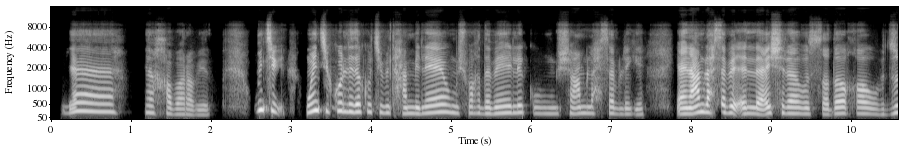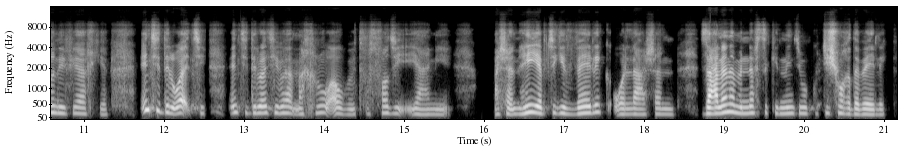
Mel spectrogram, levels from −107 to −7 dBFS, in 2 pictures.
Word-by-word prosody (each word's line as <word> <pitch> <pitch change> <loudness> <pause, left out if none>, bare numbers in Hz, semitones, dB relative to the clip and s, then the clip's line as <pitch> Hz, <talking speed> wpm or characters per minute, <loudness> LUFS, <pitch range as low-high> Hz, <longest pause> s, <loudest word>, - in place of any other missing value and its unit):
ياه! 260 -2 +1 0.4
يا 220 -1 -4
خبر 175 -5 -5
أبيض! 155 0 -11 0.6
وأنتِ 315 +1 +5 0.5
وأنتِ 285 +3 +5
كل 255 -1 0
ده 245 - +5
كنتِ 245 -1 -4
متحملاه 210 +2 +1
ومش 220 -4 -5
واخدة 205 -2 -4
بالِك، 220 +3 -2
ومش 190 0 -7
عاملة 200 +2 -3
حساب 200 -2 -5
لك 175 -1 -10 0.4
يعني 185 +1 +7
عاملة 235 +4 +7
حساب 230 -1 0
العشرة 195 +2 +4
والصداقة 190 +1 -2
وبتظني 185 +4 -4
فيها 195 0 -5
خير، 165 -2 -12 0.4
أنتِ 315 -1 +3
دلوقتي 210 -4 +1 0.3
أنتِ 220 0 -5
دلوقتي 210 +1 -2
بقى 210 0 -3
مخنوقة 205 +4 -4
وبتفضفضي 180 +3 -7
يعني 165 -1 -9 0.6
عشان 180 -2 0
هي 215 +3 +6
بتيجي 200 +1 -2
في 175 - -12
بالِك، 215 +5 0
والّا 175 0 -4
عشان 170 0 -5 0.3
زعلانة 195 +6 +7
من 200 -3 -2
نفسِك 210 -1 -4
إن 190 0 -5
أنتِ 200 0 -5
ما 195 - -4
كنتيش 205 +3 +4
واخدة 180 -4 -2
بالِك؟ 165 -1 -3
200 Hz, 140 wpm, -25 LUFS, 180-220 Hz, 0.6 s, يعني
